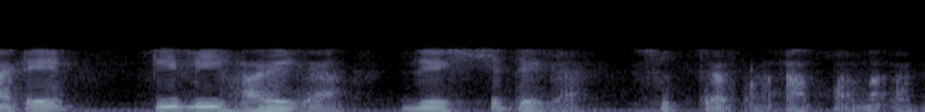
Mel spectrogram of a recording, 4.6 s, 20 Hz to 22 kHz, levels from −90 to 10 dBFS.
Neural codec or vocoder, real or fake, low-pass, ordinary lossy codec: codec, 44.1 kHz, 3.4 kbps, Pupu-Codec; fake; 3.6 kHz; Opus, 24 kbps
